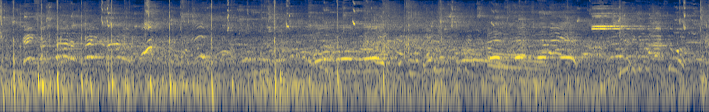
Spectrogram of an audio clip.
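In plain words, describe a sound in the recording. Players and spectators call out and chatter in a large echoing gym.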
